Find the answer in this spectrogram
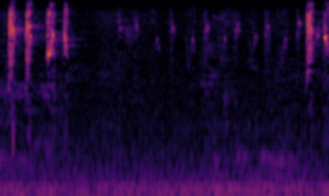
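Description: A sunbird gives very high, sharp, thin notes: a quick burst of four, softer scattered ticks, then two more sharp notes, over a faint low hum.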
